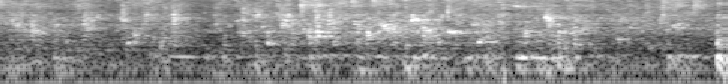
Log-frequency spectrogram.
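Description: Faint, steady rush of water poured into a brewing container for a chicha or tepache beer brew with dark brown sugar, continuous for a couple of seconds with a small splash near the end.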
